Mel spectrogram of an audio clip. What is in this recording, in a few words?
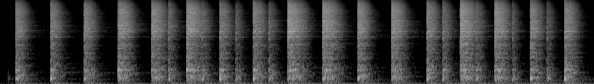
Hihat Drums Bus Driver; Kelvin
